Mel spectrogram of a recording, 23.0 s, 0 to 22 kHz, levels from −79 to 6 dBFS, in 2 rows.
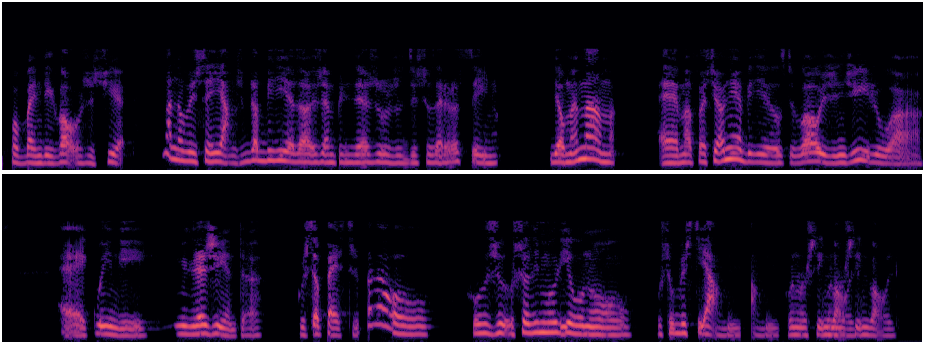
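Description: Throughout, the speech has plainly audible AAC compression, likely from a low-bitrate AAC-LC encode near 24 kbps; nothing remains above 6.9 kHz, and smeared texture separates it from simple filtering. From 20.88 s to the end, a doubled audio track appears: an equally loud copy trails about half a second behind, with no decaying tail that would suggest echo.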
